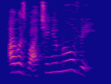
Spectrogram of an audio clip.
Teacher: that's your first thought group the focus word would be movie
